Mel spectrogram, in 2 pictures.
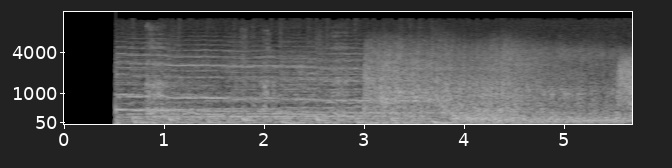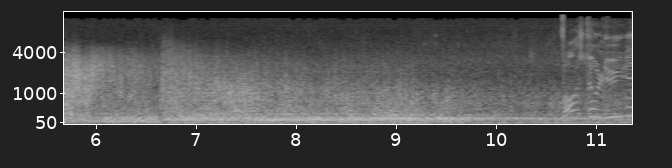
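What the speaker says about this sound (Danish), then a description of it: "før det holder op med at tordne sådan" Thunder in an animated series rumbles as a deep, rolling roar that builds and lasts about ten seconds, with a tonal musical score fading out at the start and possible voices in the mix.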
